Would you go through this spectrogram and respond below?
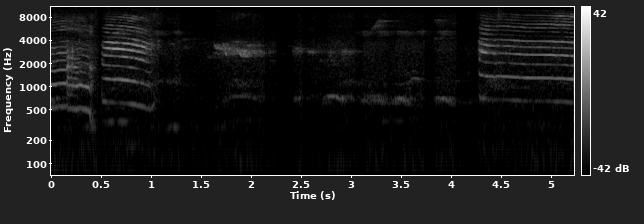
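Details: Calico cat caught stealing food inside a cage gives a short meow at the start, quickly followed by a second, then soft murmurs before a long, steady, harmonic-rich meow closes out the moment.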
